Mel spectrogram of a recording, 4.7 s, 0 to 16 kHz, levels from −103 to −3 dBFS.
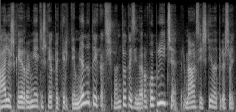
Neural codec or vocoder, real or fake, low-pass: codec, 32 kHz, 1.9 kbps, SNAC; fake; 14.4 kHz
